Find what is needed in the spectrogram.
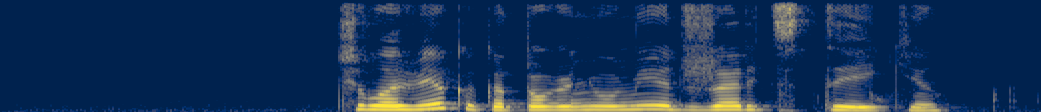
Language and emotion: Russian, neutral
